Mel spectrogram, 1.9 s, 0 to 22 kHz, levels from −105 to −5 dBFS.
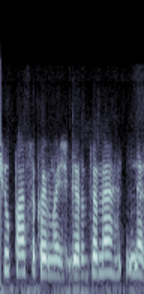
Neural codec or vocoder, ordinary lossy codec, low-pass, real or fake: vocoder, 24 kHz, 100 mel bands, Vocos; Opus, 24 kbps; 9.9 kHz; fake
